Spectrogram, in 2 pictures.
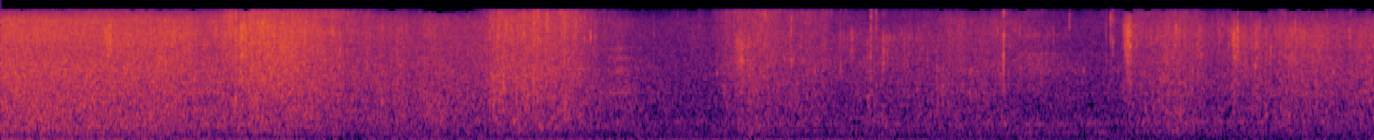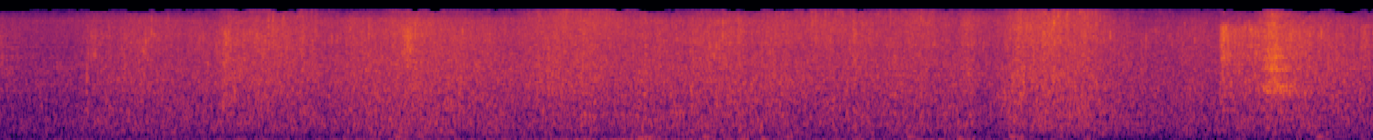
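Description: Water splashes and sloshes as someone wades and swims through it.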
